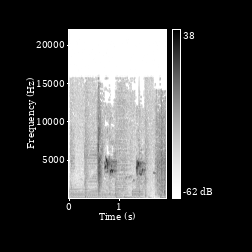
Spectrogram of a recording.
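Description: A small bird chirps in a few short, high bursts spread across a couple of seconds, heard over a steady, tonal musical background at moderate volume.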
